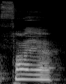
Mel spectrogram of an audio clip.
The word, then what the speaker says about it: fire: tutaj zbyt dużej niespodzianki w brytyjskiej wersji angielskiego powiemy Fire bez r a w piosence śpiewa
